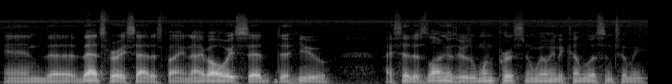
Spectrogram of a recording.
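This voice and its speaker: A man's voice: extremely low pitch, fairly even intonation, moderate pace, dark tone. A man in his sixties chatting casually outdoors about hosting an old-time radio show, folksy and hesitant, on a lapel mic. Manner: modest, folksy and hesitant with many restarts. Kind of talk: casual interview chat. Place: shaded outdoor patio.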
